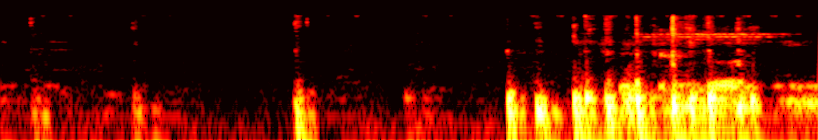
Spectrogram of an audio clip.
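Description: Typing on a computer keyboard: a few scattered keystrokes, then a quick run of keystrokes in the last second and a half as a word is typed.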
